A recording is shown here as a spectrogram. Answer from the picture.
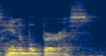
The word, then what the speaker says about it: Hannibal Buress: Also, it is pronounced Hannibal Buress.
